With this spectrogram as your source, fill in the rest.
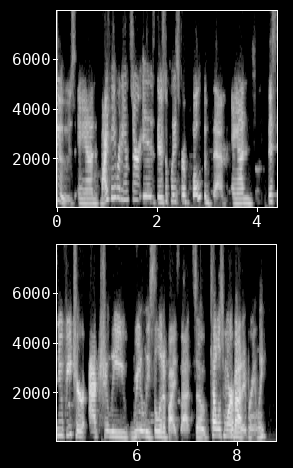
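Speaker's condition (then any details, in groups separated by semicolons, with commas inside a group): No condition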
